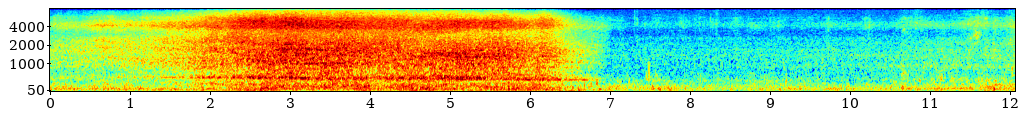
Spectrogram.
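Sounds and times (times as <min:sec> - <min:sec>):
train passing at speed: 0:00.0 - 0:07.8.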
